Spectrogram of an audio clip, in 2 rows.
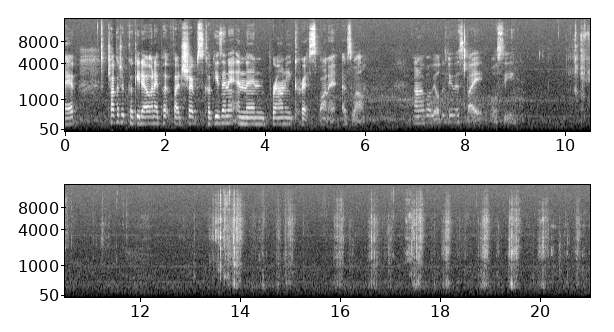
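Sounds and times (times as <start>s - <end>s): crunching and chewing food: 9.6s - 12.0s, 12.8s - 21.0s.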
